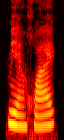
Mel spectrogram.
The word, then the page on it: 缅怀: miǎn huái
